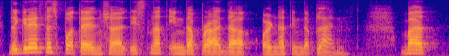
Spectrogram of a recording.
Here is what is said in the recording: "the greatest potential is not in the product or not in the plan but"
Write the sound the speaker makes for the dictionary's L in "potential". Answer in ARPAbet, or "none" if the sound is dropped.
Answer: L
